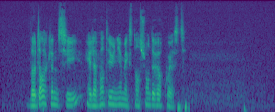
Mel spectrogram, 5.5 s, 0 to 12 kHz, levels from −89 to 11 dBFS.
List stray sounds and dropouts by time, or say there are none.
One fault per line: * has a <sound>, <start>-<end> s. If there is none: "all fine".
all fine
